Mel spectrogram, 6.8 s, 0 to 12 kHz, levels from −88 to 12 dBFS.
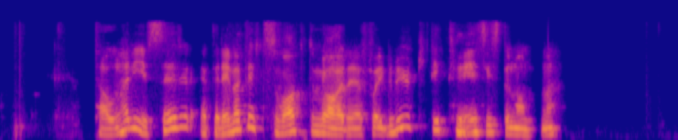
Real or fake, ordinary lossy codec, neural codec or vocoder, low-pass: fake; AAC, 48 kbps; codec, 16 kHz, 1 kbps, X-Codec, HuBERT features, trained on balanced general audio; 7.2 kHz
